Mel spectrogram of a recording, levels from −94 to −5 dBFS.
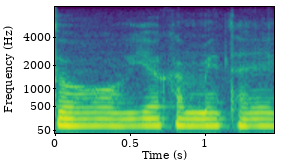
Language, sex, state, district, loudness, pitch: Garhwali, male, Uttarakhand, Tehri Garhwal, -17 LUFS, 120 Hz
